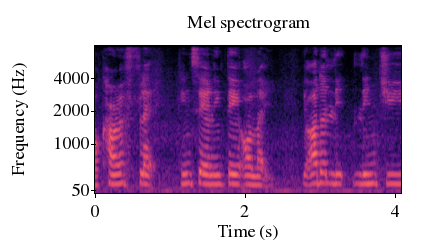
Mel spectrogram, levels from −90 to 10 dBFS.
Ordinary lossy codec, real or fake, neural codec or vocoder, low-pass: none; real; none; none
